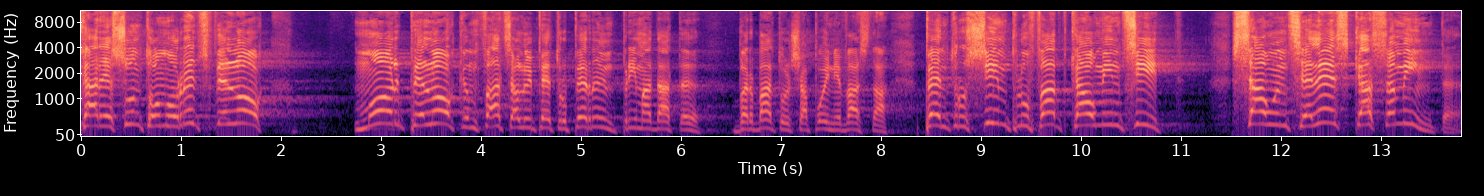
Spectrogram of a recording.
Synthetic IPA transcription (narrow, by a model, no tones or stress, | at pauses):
kaɾe̞sunt̪o̞mo̞ɾɨt̪sʲpe̞lok̚ | morʲpe̞lokɨnfat̪salujpe̞t̪ɾupe̞ɾɨnd̪̚pɾimad̪at̪ə | bərbat̪ulʃiapo̞jne̞vast̪a̰pe̞nt̪ɾusimplufap̚t̪kəawmint̪sit̪̚ | sawɨnt̪se̞le̞skasəmint̪ə̰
